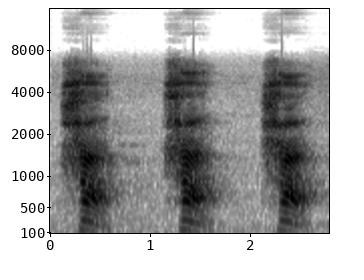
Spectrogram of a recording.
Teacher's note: আওয়াজটা একটু গলা চেপে হবে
